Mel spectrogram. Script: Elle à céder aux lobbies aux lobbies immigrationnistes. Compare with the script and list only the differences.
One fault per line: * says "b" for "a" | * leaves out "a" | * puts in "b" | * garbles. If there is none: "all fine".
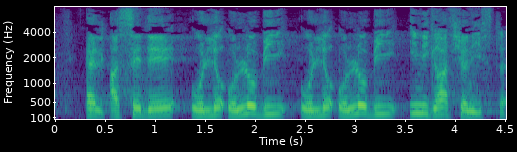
all fine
